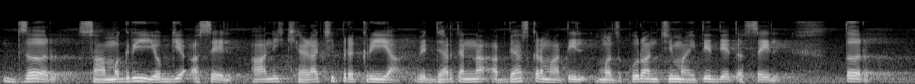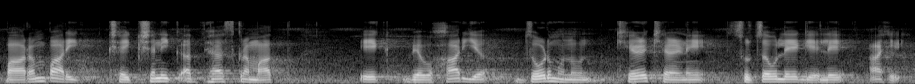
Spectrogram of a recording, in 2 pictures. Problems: constant background noise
